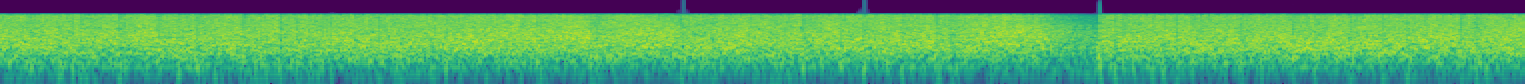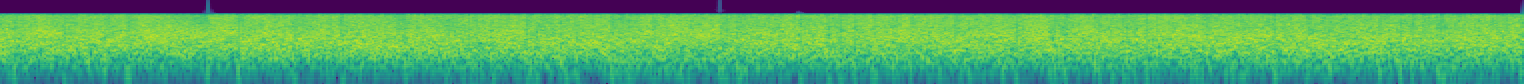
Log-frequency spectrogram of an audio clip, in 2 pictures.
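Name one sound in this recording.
Firecrackers crackle and pop rapidly and loudly outdoors.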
